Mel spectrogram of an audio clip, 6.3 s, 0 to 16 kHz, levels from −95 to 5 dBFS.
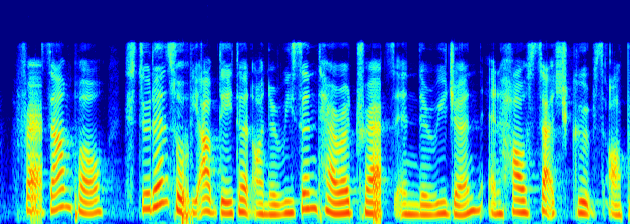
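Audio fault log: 0.30–0.42 s, 1.82–1.93 s, 3.73–3.80 s, 5.57–5.62 s, lost LE Audio frames: gaps of 110, 70 (scattered over 100 ms, longest run around 40 ms), 70 and 50 ms, which fits dropped 10 ms LC3 frames. The decoder repeats the last spectrum with random signs, smearing the speech into a noisy wash that fades as each gap continues.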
